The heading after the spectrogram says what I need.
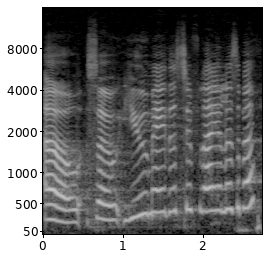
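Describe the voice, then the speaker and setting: A woman's voice: very high-pitched, very animated, moderate pace, fairly bright tone, exaggerated voice. A woman playing a doting, condescending older mother-in-law in 1940s radio comedy, cooing and mock-polite. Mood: sweetly catty. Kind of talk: 1940s radio comedy acting, staged revival. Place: community theatre stage in a church. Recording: echoey hall, long reverb.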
